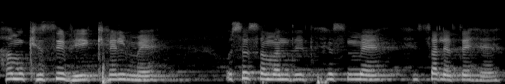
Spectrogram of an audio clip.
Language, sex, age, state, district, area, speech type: Hindi, female, 18-30, Uttar Pradesh, Sonbhadra, rural, spontaneous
